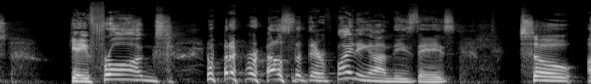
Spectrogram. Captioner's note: laugh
